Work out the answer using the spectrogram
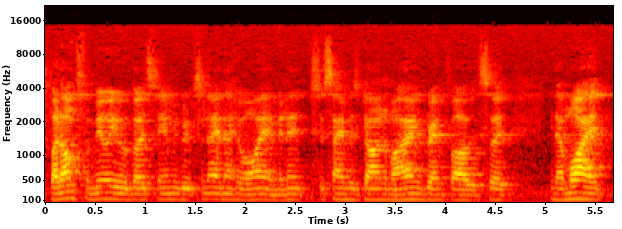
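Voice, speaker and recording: A young Australian man giving an informal university lecture, talking in a relaxed and conversational way with many ums and restarts. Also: fairly low pitch, fast talker, reverberant, slight background noise, poor audio. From New South Wales, Australia. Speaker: guest lecturer.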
